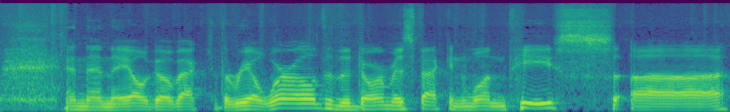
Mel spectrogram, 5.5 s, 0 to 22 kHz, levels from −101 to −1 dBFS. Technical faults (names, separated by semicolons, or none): gain pumping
